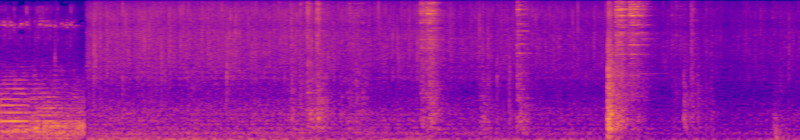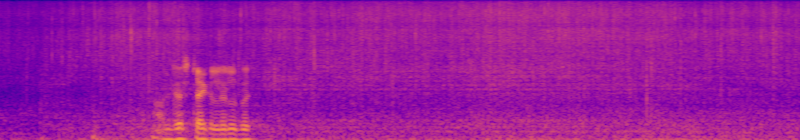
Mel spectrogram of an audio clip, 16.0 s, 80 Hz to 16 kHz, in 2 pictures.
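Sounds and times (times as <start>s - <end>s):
food sizzling in a frying pan: 0.9s - 16.0s
utensil scraping and clinking on pan: 2.9s - 5.4s.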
